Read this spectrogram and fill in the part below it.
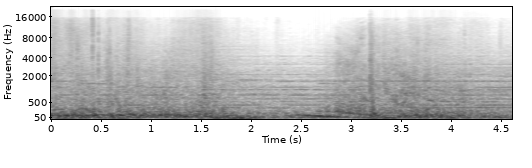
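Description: A Confringo spell blast in Hogwarts Legacy, a loud, rumbling fiery explosion with crackling debris, close and sustained, swelling again after a brief dip amid ongoing combat effects.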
